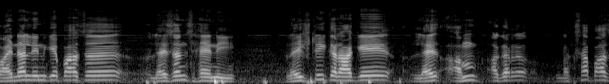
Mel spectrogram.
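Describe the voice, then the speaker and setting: Over noticeable background noise, a man with a high pitch uses a raised, projected voice and lively intonation. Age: 60s. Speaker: residents' association member. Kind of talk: media interview, complaint. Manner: hesitant with fillers.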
